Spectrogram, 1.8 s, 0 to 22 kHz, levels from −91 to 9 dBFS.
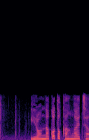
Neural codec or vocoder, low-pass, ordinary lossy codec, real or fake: none; 7.2 kHz; none; real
